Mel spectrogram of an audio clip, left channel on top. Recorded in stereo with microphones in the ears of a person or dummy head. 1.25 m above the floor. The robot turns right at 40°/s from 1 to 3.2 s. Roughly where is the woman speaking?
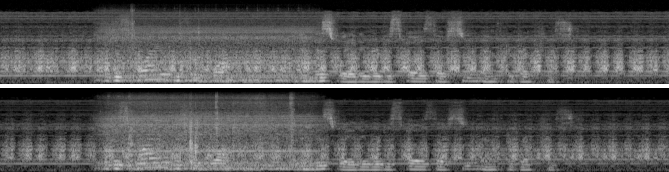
Ahead right.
